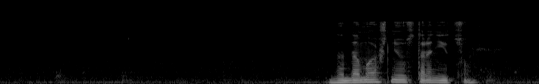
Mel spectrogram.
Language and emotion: Russian, neutral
